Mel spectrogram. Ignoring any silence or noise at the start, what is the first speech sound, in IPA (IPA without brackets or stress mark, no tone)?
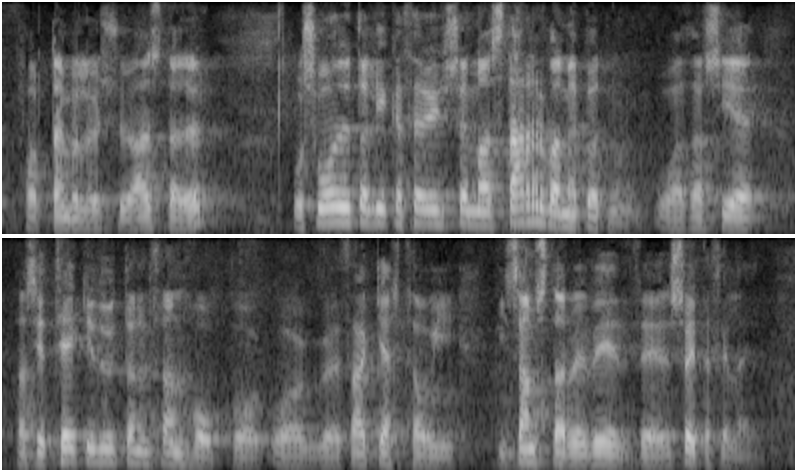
f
